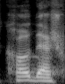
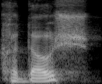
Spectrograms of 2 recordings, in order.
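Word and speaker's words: קודש: And the emphasis over here is Kodesh without a Vav. Not Kadosh. Like we say Kadosh, Kadosh, Kadosh. That's spelled with a Vav. But Kodesh.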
